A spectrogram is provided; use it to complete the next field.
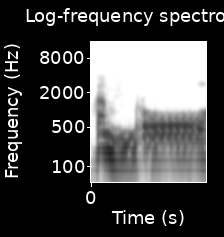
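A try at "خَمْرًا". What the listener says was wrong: Jangan hamro, khomro. Nah, jadi kalau hamro itu ha, ini kan kho.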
